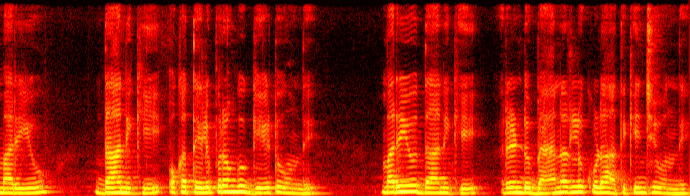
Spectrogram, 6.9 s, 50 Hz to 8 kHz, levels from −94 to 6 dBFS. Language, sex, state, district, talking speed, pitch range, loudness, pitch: Telugu, female, Andhra Pradesh, Anantapur, 130 wpm, 190-215 Hz, -17 LUFS, 205 Hz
